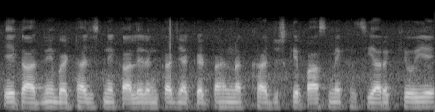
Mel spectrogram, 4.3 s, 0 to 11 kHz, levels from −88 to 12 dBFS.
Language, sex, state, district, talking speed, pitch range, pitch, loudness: Hindi, male, Uttar Pradesh, Lalitpur, 235 wpm, 100-110 Hz, 105 Hz, -15 LUFS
